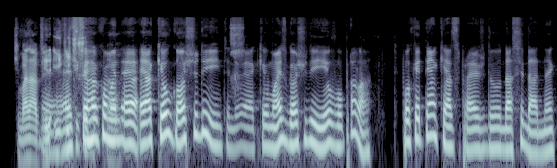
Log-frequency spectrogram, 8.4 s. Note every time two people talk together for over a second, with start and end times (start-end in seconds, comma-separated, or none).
0.6-1.9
